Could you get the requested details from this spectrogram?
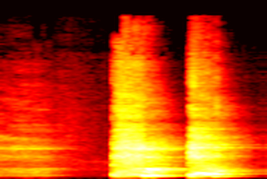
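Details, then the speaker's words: An adult woman coughs because of a horrible tickling feeling in her throat: two sharp, dry coughs after a faint breath, in a quiet room. "alors là je sais pas si vous avez ça parfois comme une espèce de points car il dans la gorge c'est horrible"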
